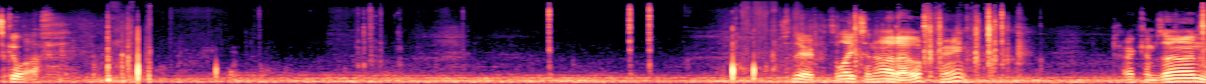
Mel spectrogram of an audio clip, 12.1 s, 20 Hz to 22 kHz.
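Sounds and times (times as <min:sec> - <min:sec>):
low cabin hum: 0:00.0 - 0:12.0.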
